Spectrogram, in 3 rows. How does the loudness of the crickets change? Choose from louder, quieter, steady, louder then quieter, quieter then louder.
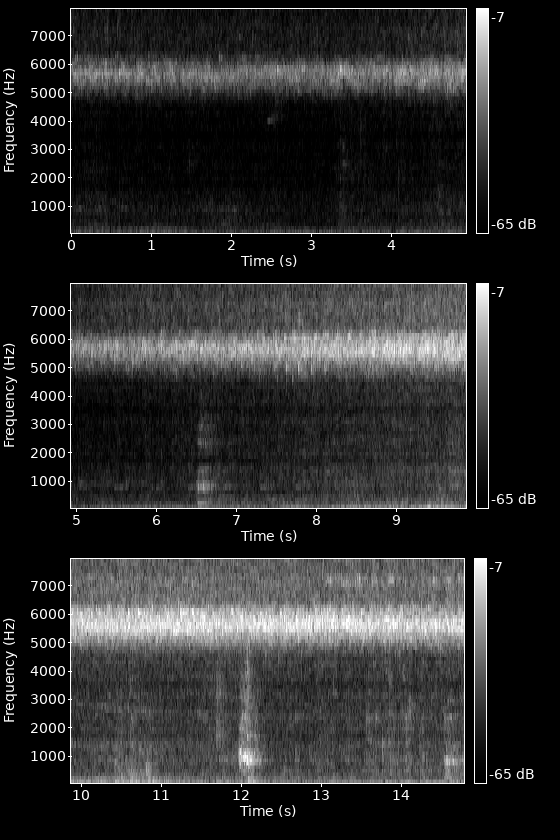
louder.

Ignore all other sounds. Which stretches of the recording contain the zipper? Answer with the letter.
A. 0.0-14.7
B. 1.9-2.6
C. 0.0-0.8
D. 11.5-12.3
D.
